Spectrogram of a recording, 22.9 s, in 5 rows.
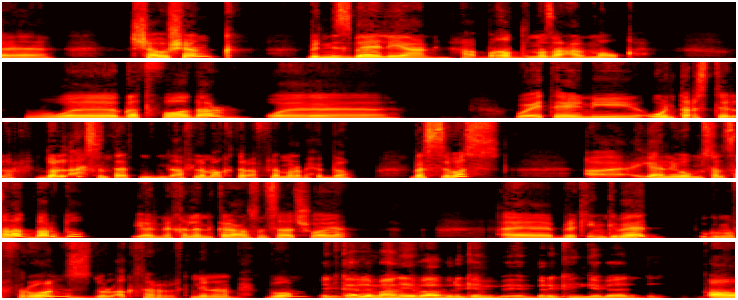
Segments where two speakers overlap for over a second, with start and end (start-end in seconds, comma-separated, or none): none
